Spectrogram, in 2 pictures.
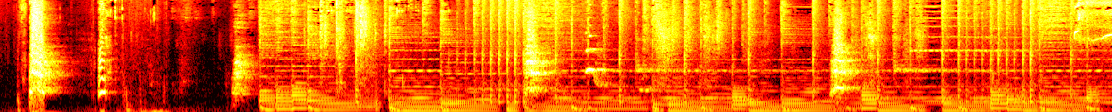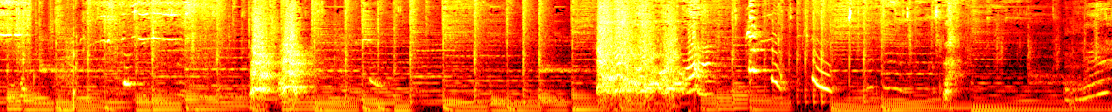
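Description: A dog barks in scattered bursts and whimpers between them, over a steady background of music that runs throughout.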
